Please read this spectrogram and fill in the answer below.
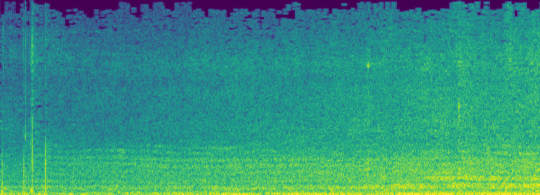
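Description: A mountain waterfall rushing over granite in a steady roar of falling water, slowly growing louder.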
